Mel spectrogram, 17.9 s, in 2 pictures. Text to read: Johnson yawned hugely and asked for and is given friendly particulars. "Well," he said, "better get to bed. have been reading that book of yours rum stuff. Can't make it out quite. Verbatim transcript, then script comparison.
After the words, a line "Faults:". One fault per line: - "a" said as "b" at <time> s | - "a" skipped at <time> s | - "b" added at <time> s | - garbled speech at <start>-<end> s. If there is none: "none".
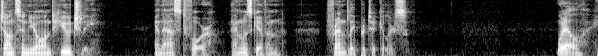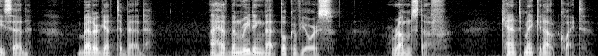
Johnson yawned hugely and asked for and was given friendly particulars. "Well," he said, "better get to bed. I have been reading that book of yours rum stuff. Can't make it out quite.
Faults:
- "is" said as "was" at 3.6 s
- "I" added at 12.1 s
